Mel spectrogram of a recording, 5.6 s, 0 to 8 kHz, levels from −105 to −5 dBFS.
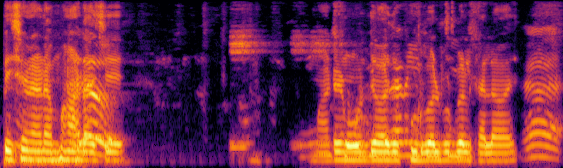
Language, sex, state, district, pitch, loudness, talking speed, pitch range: Bengali, male, West Bengal, Paschim Medinipur, 150 Hz, -15 LUFS, 140 wpm, 140-160 Hz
